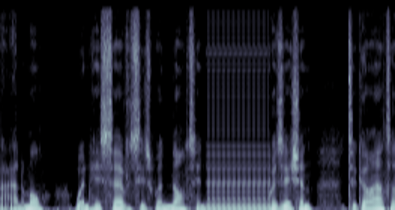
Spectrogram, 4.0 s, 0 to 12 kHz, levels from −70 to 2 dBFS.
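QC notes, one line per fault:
2.07–2.69 s, system hang loop: The system froze while the hardware kept replaying its ring buffer. One 21.33 ms slice of speech repeats 29 times, giving a steady buzz at 46.9 Hz. That fits a 512-sample buffer. Roughly 0.7 s of audio is lost.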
